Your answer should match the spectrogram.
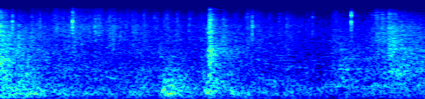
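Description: Candlepin ball rolling down a wooden lane, a low steady rumble, with a couple of light knocks about a second in.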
